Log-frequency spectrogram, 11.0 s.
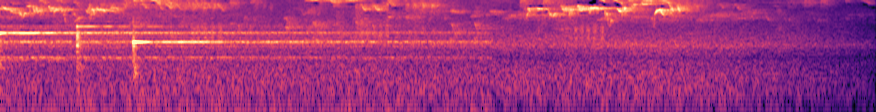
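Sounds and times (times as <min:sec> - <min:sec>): held musical notes: 0:00.0 - 0:06.3
birds chirping: 0:00.0 - 0:09.5
low outdoor ambience: 0:00.0 - 0:10.9.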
